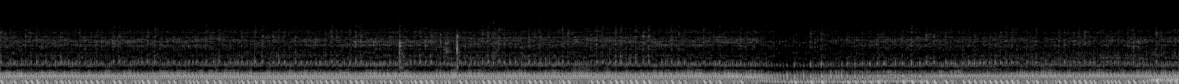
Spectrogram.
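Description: A chainsaw cuts through a thick log.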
